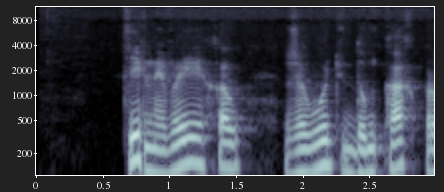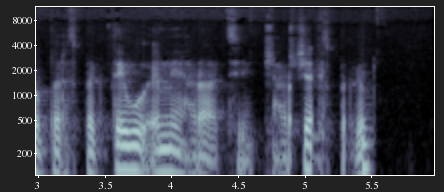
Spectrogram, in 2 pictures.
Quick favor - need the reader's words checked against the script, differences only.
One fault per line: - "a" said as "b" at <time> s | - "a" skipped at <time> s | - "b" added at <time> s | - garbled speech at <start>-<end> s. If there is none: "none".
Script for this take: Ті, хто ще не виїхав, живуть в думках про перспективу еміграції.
- "хто ще" skipped at 0.8 s
- garbled speech at 4.7-5.5 s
